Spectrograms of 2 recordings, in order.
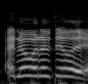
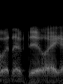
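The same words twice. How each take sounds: First: High-pitched loud, half crying; high loud insistence. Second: Much lower quiet deadpan; low flat insistence. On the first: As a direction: squeal it defensively. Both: Shown as a demonstration. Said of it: "same words said again".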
